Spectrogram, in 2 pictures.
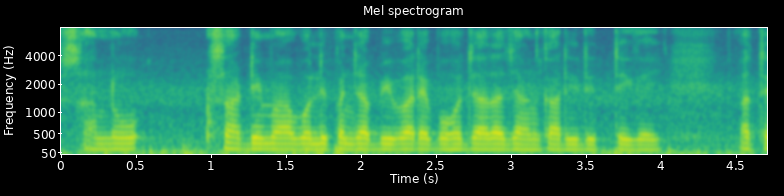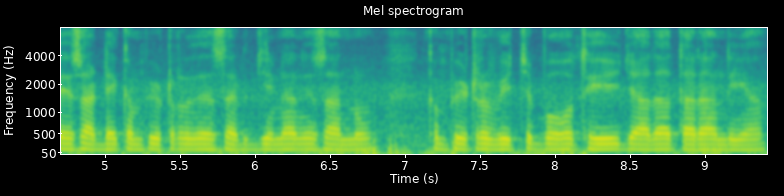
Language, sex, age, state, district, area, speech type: Punjabi, male, 18-30, Punjab, Mohali, urban, spontaneous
